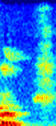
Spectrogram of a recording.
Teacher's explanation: म नाक से भी मुंह से भी, दोनों होठों की सहायता से भी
